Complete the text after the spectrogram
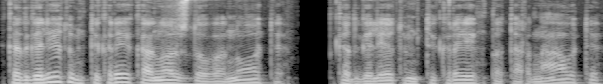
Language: Lithuanian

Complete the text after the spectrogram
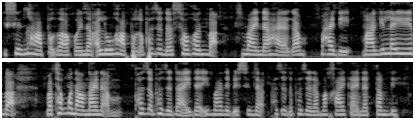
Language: Manipuri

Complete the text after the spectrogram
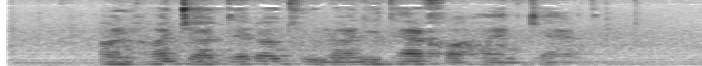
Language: Persian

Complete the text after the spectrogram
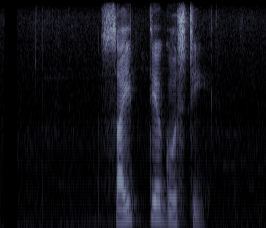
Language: Nepali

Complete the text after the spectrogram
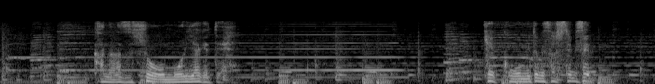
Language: Japanese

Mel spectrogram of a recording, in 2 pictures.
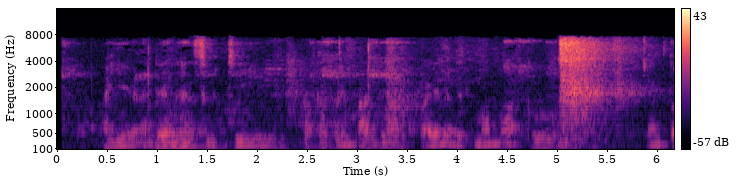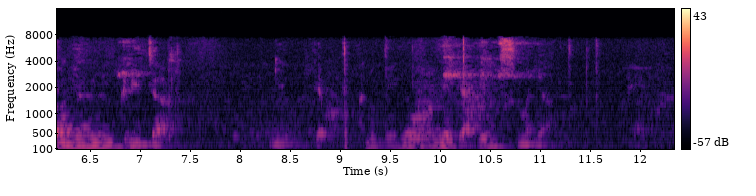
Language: Bukar-Sadung Bidayuh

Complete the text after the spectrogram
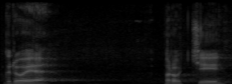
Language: Czech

